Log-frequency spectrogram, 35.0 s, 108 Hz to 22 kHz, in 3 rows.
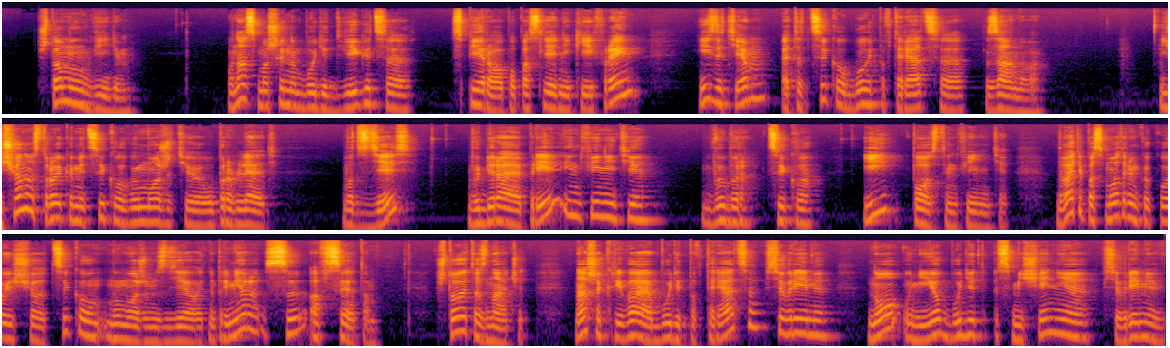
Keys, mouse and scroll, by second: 11.0 click, 16.1 click, 20.1 click, 26.7 click, 33.1 click.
